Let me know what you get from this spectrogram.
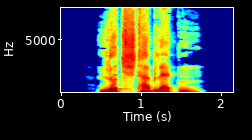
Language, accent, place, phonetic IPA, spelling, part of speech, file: German, Germany, Berlin, [ˈlʊt͡ʃtaˌblɛtn̩], Lutschtabletten, noun, De-Lutschtabletten.ogg
- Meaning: plural of Lutschtablette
